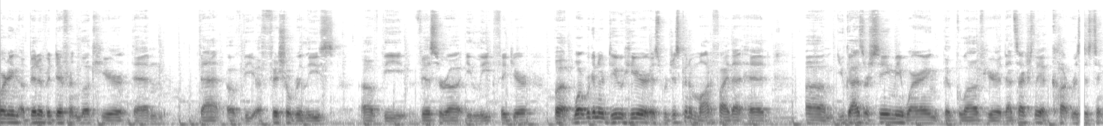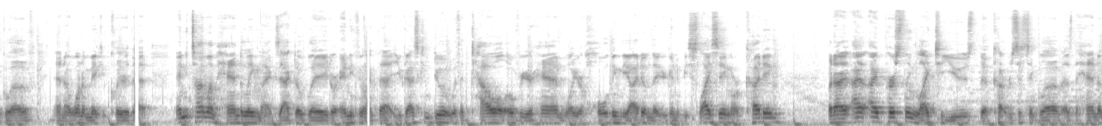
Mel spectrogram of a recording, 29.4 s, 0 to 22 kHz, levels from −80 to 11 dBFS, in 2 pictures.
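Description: Three short holes break the sound at 14.40 s (about 65 ms), 16.50 s (60 ms) and 19.60 s (40 ms). Each is a block of digital silence: the sound drops to silence and back without any fade, as when the output buffer isn't filled in time.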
